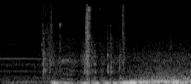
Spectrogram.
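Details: 2014 Toyota Tundra 5.7L, about 85,000 miles, which has a hard start after sitting or when cold. Started the morning after the battery was charged overnight: a key jingle, then it catches within half a second and settles into an even low rumble. Normal quick start.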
